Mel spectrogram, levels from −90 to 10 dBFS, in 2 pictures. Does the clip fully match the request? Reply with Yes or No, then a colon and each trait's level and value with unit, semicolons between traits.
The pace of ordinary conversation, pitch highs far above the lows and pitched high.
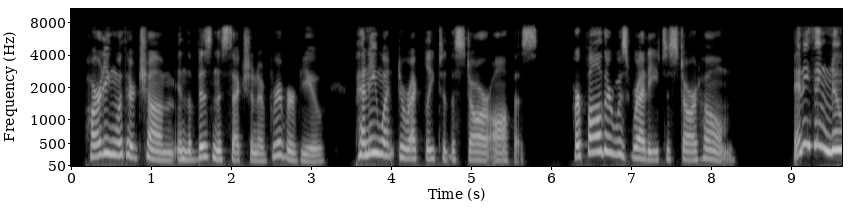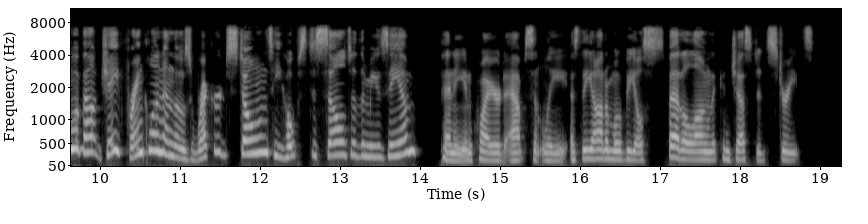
Yes: average, 160 wpm; wide, 8.1 semitones; high, 200 Hz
